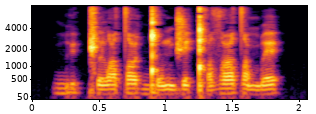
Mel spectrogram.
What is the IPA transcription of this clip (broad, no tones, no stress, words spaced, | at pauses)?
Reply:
byǁʊly tˤeɡ͡ǃond͡ʒɛǃʼə zˤotˤɐmbɛ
